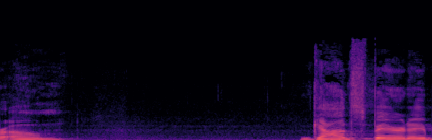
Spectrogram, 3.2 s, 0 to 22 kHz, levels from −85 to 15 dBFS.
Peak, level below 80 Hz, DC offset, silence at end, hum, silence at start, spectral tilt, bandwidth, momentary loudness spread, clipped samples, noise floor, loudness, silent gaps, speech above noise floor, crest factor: -10 dBFS; -58 dBFS; under 0.1%; 0 s; none; 0 s; -6 dB/octave; 16 kHz; 16 LU; under 0.1%; -59 dBFS; -27 LUFS; none; 33 dB; 20 dB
